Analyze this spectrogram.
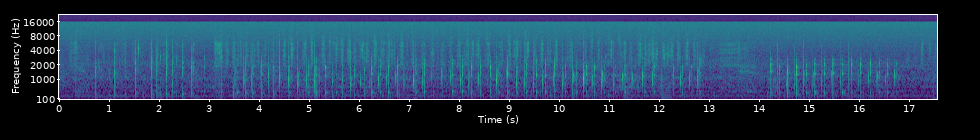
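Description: Close-miked ASMR mouth sounds: quick, wet tongue-and-lip clicks at about five a second. They pause about thirteen seconds in, then come back for a shorter run.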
